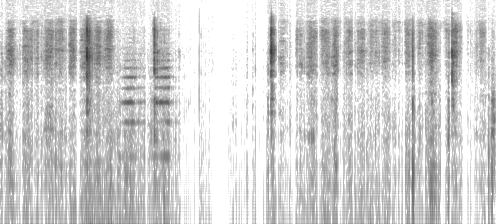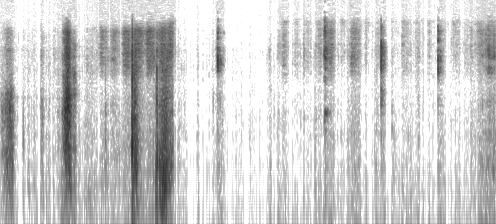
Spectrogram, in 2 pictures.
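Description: Quiet scattered crackles and rustles of a hand picking through rice and roast pork on a banana leaf, louder for a couple of seconds past the middle.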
